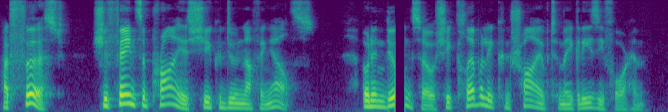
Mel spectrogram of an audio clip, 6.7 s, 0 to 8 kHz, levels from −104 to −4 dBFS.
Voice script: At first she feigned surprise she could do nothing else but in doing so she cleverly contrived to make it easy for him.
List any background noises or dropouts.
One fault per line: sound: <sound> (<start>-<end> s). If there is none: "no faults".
sound: dropout (4.0-4.1 s)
